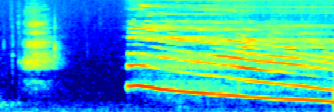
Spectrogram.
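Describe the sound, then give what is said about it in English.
A loud hummed voice starts at the very top of its range and slides smoothly and steadily down to its lowest pitch in one continuous glide, following a moment of near silence with a brief soft rustle. “you start at the very highest end of your range”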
